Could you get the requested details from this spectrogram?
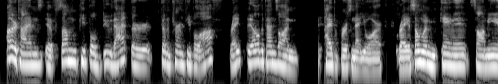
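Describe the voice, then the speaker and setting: Medium in pitch with a darkish tone, the young man's casual lecture is conversational and punctuated by "right?" checks. He also acts out upbeat greetings in a raised voice.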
